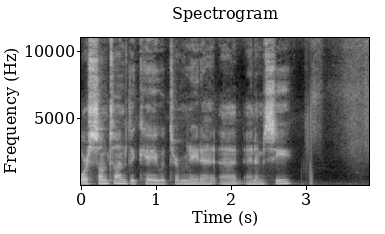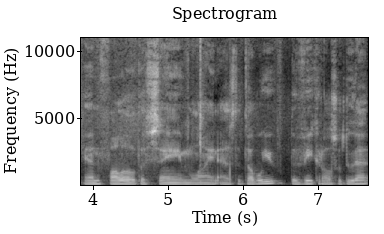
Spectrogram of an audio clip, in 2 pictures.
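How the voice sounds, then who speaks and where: This man's voice is somewhat breathy and medium in pitch. His intonation stays fairly even. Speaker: model train hobbyist vlogger. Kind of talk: casual show-and-tell narration. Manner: halting, many fillers; shaky voice.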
